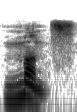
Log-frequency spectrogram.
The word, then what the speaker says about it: months: Uh next up we have the word uh months Now months Months here Okay So we're not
